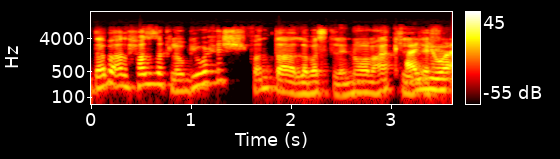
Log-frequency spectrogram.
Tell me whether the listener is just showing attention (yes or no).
no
